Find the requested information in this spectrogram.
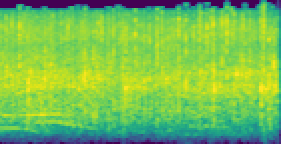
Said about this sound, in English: Have you found life Give God a hand clap and a shout of praise this morning.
